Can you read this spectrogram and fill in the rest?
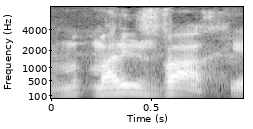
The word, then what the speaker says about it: Mariusz Wach: Yeah, Mariusz Wach. Yeah. – Mariusz Wach.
